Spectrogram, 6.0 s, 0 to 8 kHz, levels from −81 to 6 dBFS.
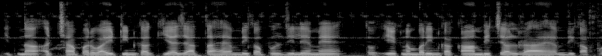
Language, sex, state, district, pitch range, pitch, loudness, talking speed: Hindi, male, Chhattisgarh, Sarguja, 130-140 Hz, 135 Hz, -25 LUFS, 200 wpm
